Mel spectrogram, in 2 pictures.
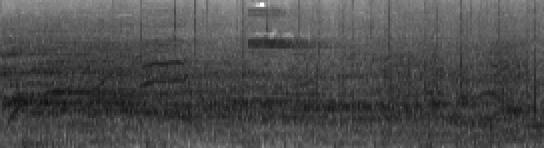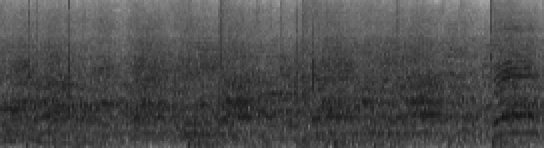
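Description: Crowd of spectators cheering and shouting, many voices at once, with scattered sharp knocks.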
